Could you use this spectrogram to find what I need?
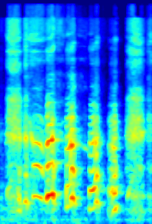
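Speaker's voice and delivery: loud high burst of laughter. Real, not acted. Big laugh.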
